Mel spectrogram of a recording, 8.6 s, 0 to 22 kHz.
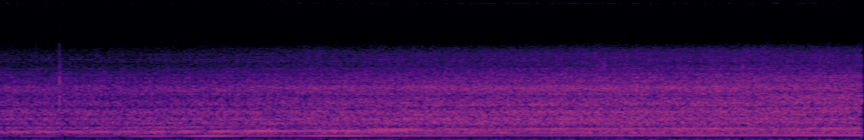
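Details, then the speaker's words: Titan TTC-SC21 roof fan installed in a campervan, running at 60% and blowing outside air in: a steady airy rush with a low, even hum. The owner suspects the hum comes from crude mounting letting something touch or vibrate; otherwise it is not loud. "Tak jak słyszycie jest szum. Jakieś lekkie buczenie jest, ale to być może dlatego, że ja zamocowałem to po prostu po prostu po bandycku, nie?"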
